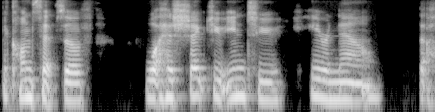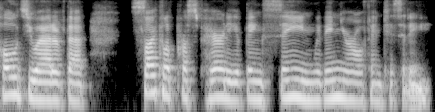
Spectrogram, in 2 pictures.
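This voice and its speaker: A woman leading a guided meditation in a soothing, measured way with lingering pauses. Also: sits low.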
